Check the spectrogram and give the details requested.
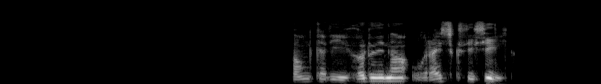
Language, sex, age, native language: Icelandic, male, 30-39, French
